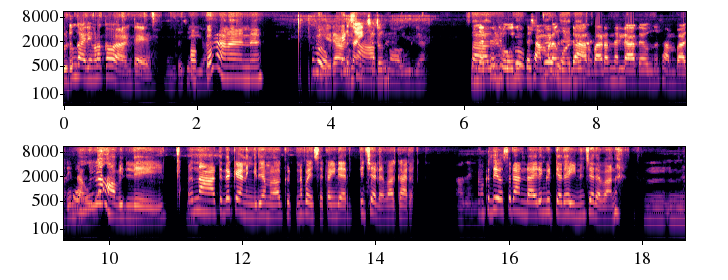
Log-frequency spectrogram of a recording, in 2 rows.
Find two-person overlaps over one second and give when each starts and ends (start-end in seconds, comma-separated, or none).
6.1-7.7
